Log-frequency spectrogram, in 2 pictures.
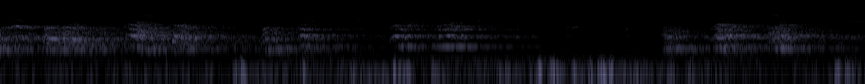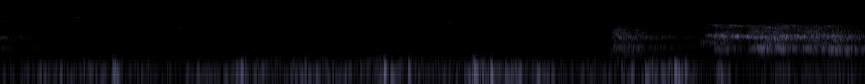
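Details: Six Basset Hounds trailing a rabbit on a December hunt: bursts of overlapping, harmonic bays and howls from the pack, fading into a quiet gap with light rustling and footsteps, then the chorus of several voices resuming strongly.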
